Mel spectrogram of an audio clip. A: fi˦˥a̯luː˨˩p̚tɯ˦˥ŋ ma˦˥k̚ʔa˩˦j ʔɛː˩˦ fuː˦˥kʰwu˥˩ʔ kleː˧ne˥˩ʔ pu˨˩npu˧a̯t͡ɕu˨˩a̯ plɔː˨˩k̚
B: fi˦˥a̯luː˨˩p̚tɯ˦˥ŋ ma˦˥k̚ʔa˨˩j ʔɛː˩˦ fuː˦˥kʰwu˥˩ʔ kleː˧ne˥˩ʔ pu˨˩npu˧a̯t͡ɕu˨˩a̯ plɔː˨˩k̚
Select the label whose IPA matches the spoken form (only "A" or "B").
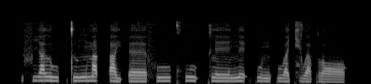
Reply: B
